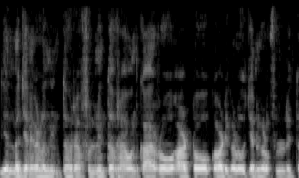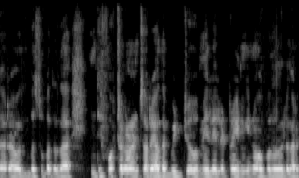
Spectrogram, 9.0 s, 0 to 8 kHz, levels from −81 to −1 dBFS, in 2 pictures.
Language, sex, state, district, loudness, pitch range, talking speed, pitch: Kannada, male, Karnataka, Chamarajanagar, -18 LUFS, 120-145 Hz, 175 wpm, 125 Hz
